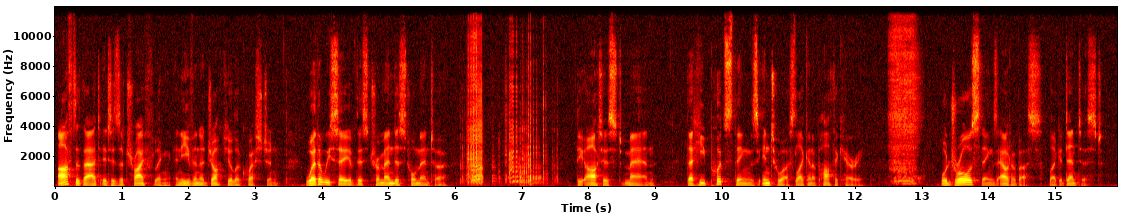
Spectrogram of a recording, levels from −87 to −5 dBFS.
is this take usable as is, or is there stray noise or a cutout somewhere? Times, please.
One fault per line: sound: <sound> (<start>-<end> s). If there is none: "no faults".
sound: squeak (6.1-7.6 s)
sound: sniff (12.5-13.1 s)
